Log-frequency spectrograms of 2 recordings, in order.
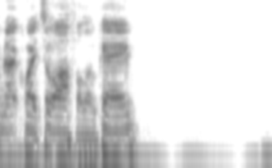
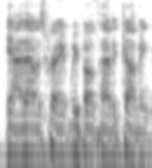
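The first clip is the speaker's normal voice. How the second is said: usual speaking voice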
